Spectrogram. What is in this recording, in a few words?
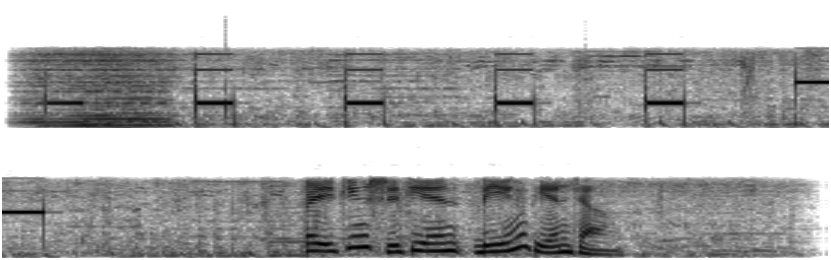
Chinese time signal and announcement; 1600 UTC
